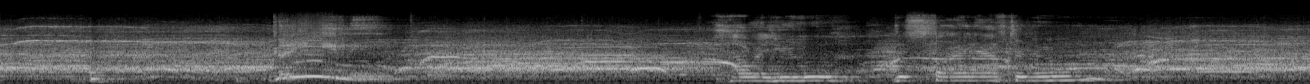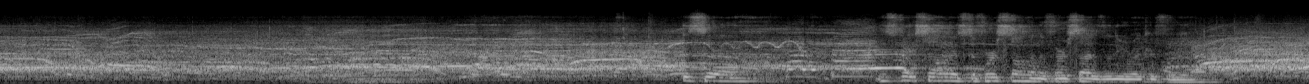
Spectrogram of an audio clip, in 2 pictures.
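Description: A bass guitar plays loud, distorted rock through amplifiers.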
